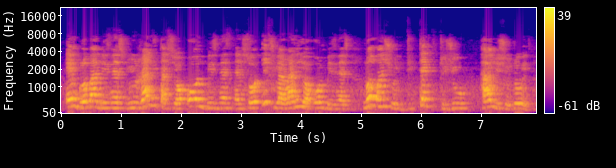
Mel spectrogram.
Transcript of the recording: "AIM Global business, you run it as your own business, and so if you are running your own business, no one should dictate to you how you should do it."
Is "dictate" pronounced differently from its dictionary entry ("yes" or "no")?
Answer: yes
